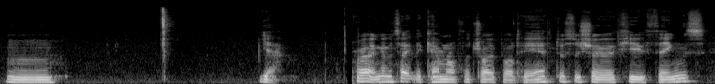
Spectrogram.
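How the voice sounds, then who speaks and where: A man's voice: mid-range voice, fairly even intonation, moderate pace, dark tone. A man hosting a casual hands-on demonstration, chatting and thinking aloud as he goes. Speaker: host of radio repair channel.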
